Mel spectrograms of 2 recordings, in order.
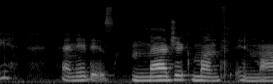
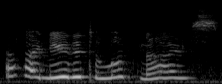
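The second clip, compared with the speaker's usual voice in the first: higher, slow fretting dad voice; mock worried dad; 8 semitones higher, 3 dB louder than usual. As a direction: whine it like a worried father. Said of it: "my dad's freaking out because he's like".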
